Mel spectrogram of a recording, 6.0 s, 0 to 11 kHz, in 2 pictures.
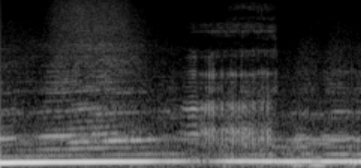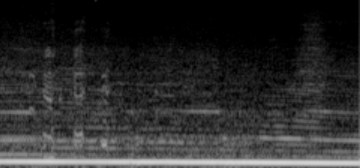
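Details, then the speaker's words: Honda Civic with resonator deleted and 2-step launch control, muffler broken by the 2-step: loud, deep, raspy drone held at about 3000 rpm, sounding like open headers; blown muffler. "it sounds like a hunger would open headers man it really does"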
